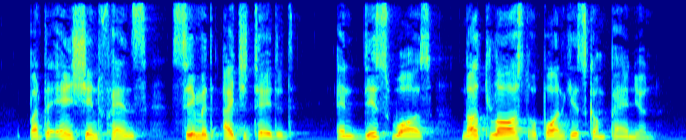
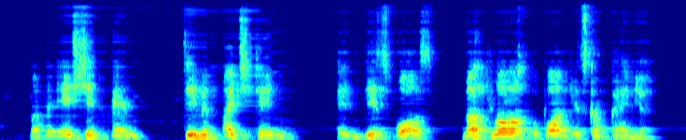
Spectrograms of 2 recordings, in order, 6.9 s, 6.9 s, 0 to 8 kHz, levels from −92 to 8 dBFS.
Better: first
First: none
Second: noise reduction (neural mask model DeepFilterNet 3)

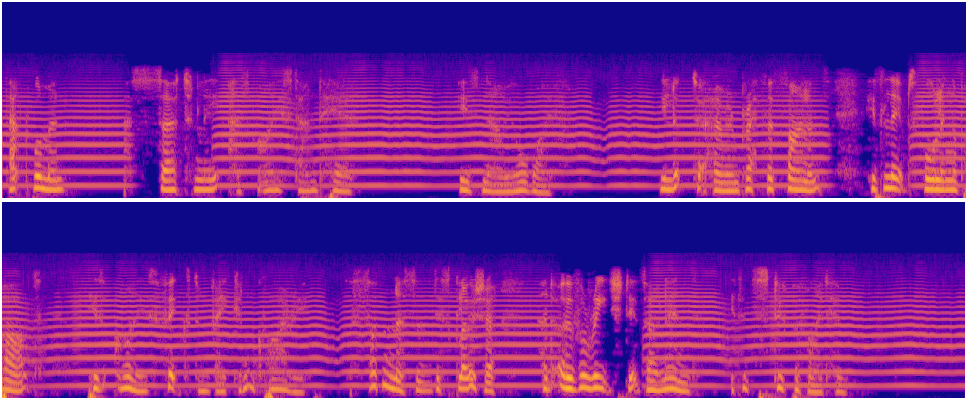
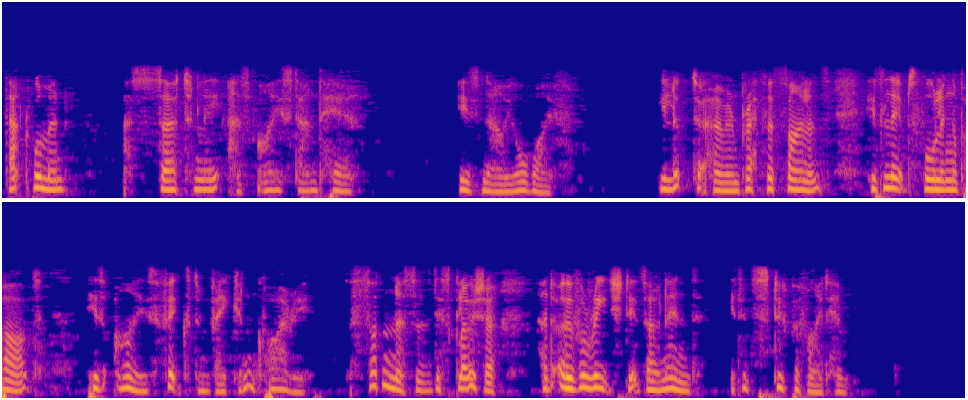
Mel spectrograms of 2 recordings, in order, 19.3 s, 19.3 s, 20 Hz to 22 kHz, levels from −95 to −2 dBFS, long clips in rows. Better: second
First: background sound (Trumpet); 7 dB below the speech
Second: none

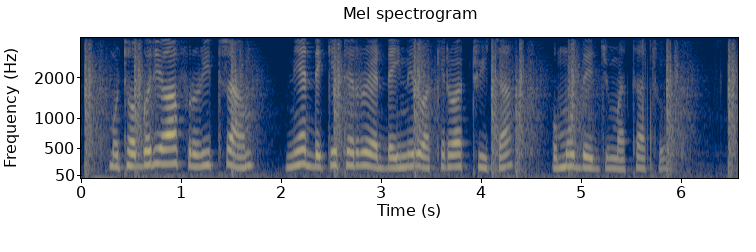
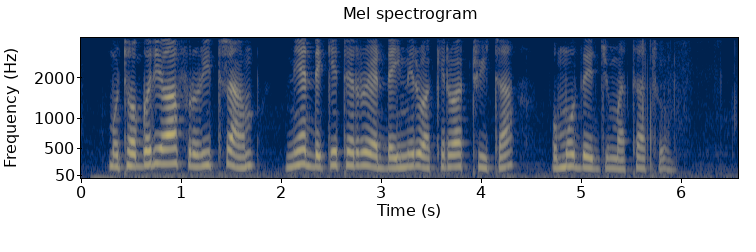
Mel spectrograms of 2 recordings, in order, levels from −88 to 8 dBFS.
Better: second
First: background sound (Gunshot, gunfire); 13 dB below the speech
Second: none

